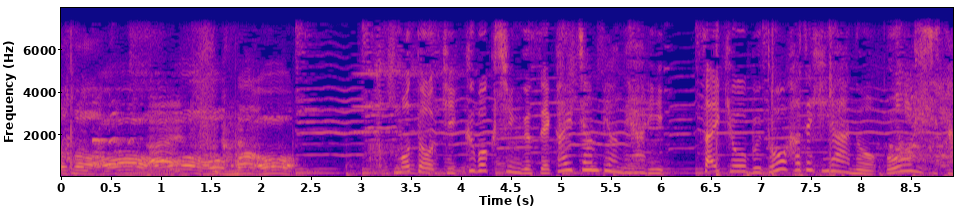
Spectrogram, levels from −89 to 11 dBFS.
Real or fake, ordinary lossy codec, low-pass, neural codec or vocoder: real; none; 7.2 kHz; none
